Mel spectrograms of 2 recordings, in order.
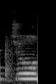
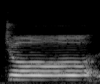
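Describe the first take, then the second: First: Said in the usual way. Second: चो held long into a final o; drawn-out vowel. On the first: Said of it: "चो बोल रहे हैं". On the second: Shown as a demonstration. Teacher asking what sound comes last, चो drawn out. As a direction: stretch चो until only ओ is left. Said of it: "last में आपका क्या आ जा रहा है".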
